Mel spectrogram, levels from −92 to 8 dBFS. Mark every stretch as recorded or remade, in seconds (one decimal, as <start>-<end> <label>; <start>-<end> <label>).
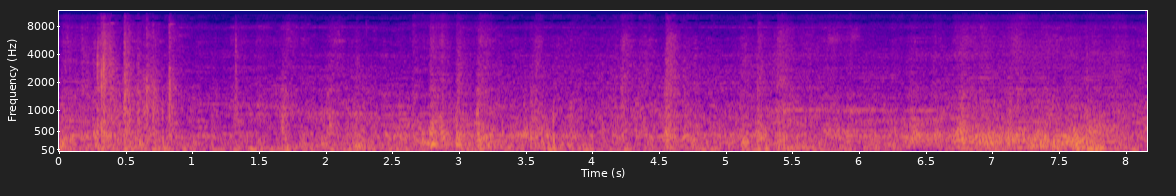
0.0-0.4 remade; 0.4-0.9 recorded; 0.9-1.8 remade; 1.8-2.4 recorded; 2.4-3.3 remade; 3.3-5.4 recorded; 5.4-8.2 remade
